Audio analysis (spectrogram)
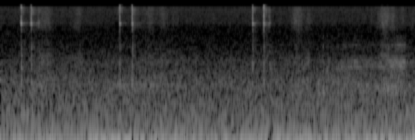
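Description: Computer mouse clicks while drawing in Inventor CAD software: a few sharp, quiet double clicks spaced about a second apart over faint room hiss, close by and with no speech.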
